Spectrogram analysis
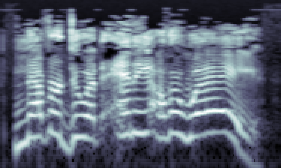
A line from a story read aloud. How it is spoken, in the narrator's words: shouted Puccini from the back of the auditorium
